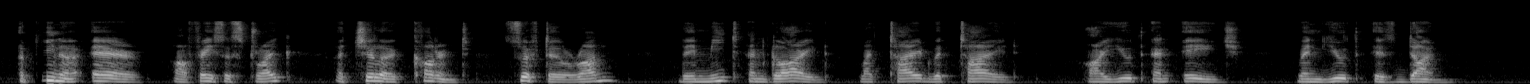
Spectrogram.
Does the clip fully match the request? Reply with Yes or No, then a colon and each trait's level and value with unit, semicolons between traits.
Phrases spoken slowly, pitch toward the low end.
Yes: slow, 105 wpm; low, 130 Hz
